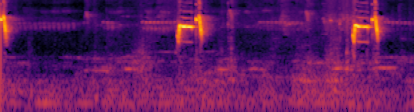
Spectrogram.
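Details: Prinia in lively full song, giving loud sharp two-part phrases: a steady high whistled note followed by a buzzy upward flick, repeated roughly every two seconds with silence between.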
